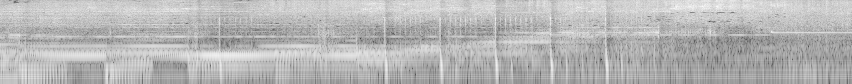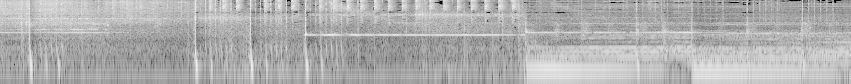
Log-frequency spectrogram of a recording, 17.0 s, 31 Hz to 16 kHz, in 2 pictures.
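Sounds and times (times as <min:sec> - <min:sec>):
deep bass and chords: 0:00.0 - 0:05.8
long thin held tones: 0:00.0 - 0:10.4, 0:11.5 - 0:16.5
hissing wash of noise: 0:00.0 - 0:11.6
scattered clicks: 0:03.1 - 0:17.0.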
